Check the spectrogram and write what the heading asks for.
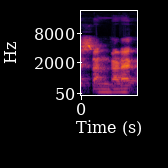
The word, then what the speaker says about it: संगणक: ये है, देखो यहाँ जो लिखा है संगणक यंत्र, इसको आप अच्छे से समझ लें। संगणक, ये लिखा संगणक, न के नीचे ग लिखा हुआ है, संगणक।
